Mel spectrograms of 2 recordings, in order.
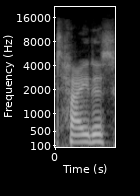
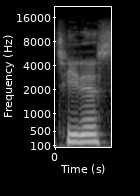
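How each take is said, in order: First: The name is said in an Americanized way. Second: The name is said in a Japanese way. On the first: The speaker calls it wrong. "technically what I think an Americanized pronunciation would be" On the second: The speaker calls it right. "I do believe the Japanese pronunciation is Tidus"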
